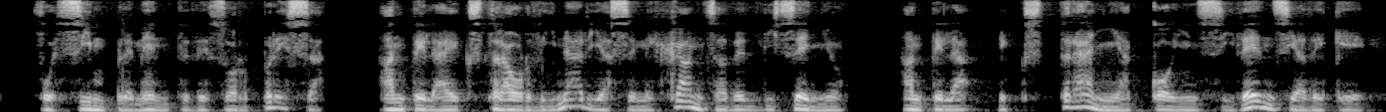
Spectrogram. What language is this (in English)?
Spanish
